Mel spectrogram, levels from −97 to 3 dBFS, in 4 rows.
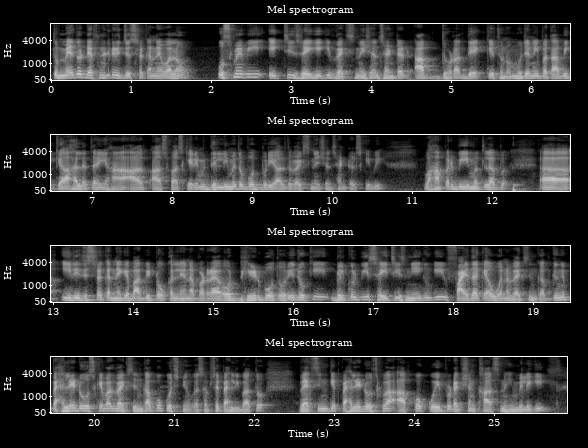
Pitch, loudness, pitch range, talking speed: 125 Hz, -25 LUFS, 115-130 Hz, 250 wpm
